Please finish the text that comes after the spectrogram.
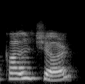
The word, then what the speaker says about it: CULTUR: If we move on to the next one, this is called AR Vision or CULTUR or Culture. That's how it's pronounced.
